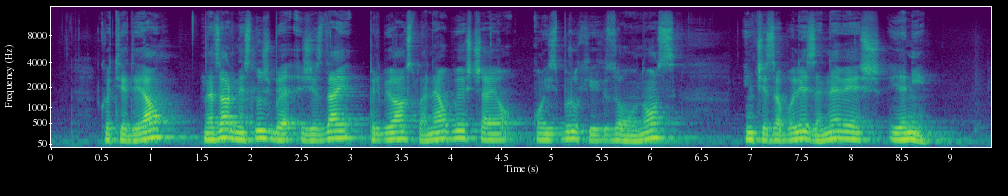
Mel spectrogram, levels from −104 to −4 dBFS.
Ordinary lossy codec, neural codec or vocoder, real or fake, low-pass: none; none; real; 14.4 kHz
